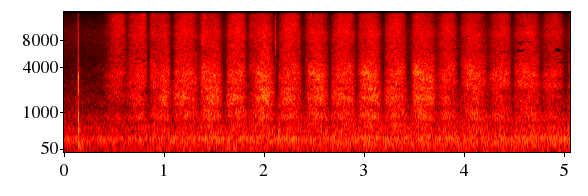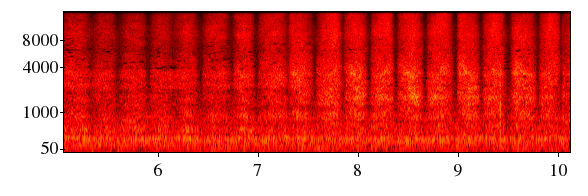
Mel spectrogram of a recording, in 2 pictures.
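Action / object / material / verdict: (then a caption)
scrape / hardcover paper book / cardboard / none. Fingertips with short nails scratch and rub back and forth across the blue cover of a closed hardcover book lying flat. The result is a steady, rapid series of dry, bright scratching strokes, about three or four per second.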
